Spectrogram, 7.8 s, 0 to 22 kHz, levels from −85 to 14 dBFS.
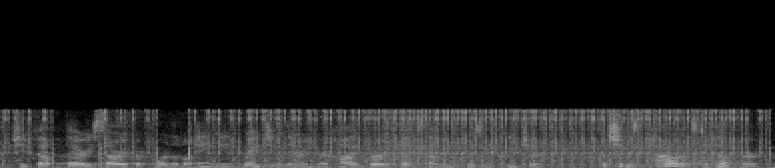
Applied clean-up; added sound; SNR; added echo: none; Mechanisms; 5 dB; reverberation time 2.1 s.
